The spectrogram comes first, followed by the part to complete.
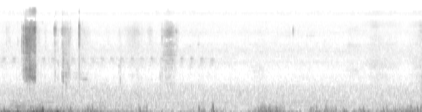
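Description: Wind rumbling on the microphone, with a few short harsh sounds about half a second in, near one second and again about two and a half seconds in.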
